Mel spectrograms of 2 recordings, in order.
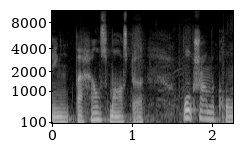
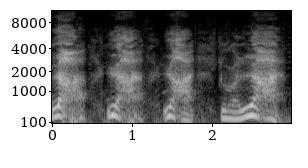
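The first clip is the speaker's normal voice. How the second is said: mock shrill, high, loud, accusing, repeated screaming; 6 semitones higher, 5 dB louder than usual. Retelling a man who got right up in their faces; retelling a scream. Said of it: "And he screams".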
